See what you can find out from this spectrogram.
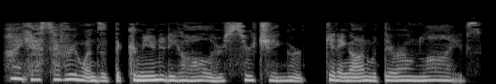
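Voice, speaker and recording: A woman's voice: fairly low pitch, fairly even intonation, moderate pace, darkish tone, slightly rough, dry recording, highs cut off, voice pushed up. A woman reading a distraught young mother who blames herself, her voice pleading and near breaking. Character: distraught young mother, tearful and self-blaming.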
